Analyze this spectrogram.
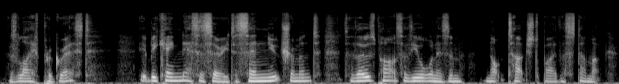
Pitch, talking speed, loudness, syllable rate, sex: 145 Hz, 195 wpm, -19 LUFS, 6.6 syllables/s, male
